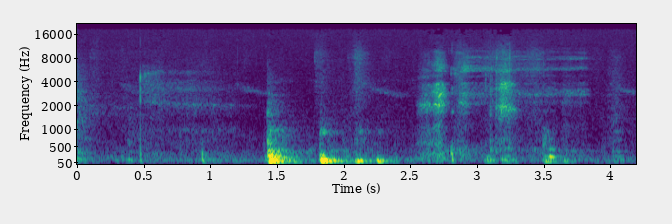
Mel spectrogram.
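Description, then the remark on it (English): A male dog makes small, breathy panting and snuffling noises in short irregular bursts with a couple of louder puffs, and no one speaks. “He just has to make a little noise so you know he's there.”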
